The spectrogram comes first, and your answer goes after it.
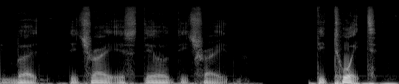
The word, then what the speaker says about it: Detroit: detroit is still detroit detoit is the proper way to say it detoit it's french even though it was colonized by the british it has a french name right on i appreciate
